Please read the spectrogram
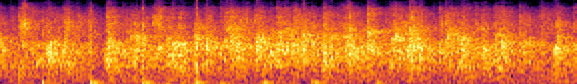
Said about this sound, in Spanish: Pero es correcto, un aplauso.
